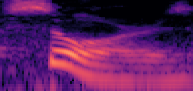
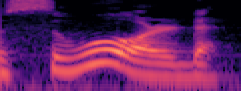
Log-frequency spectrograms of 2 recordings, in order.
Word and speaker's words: sword: 声，比如说 a clash of swords，就是刀剑，这剑和剑当当当撞在一块了。注意剑不要读 swordW here is silent.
